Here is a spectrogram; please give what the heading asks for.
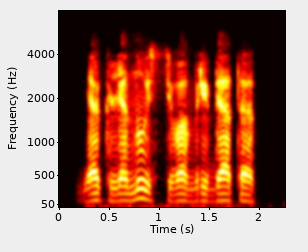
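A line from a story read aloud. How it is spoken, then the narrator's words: Solemn vow. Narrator (Russian): произнес он так торжественно, как только мог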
